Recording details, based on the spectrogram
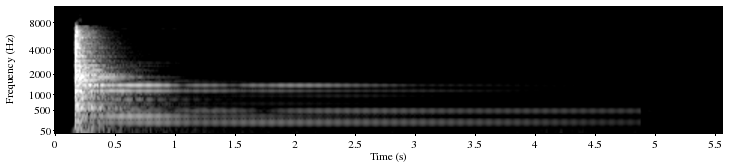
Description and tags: Cartoony Clang #3
A Cartoony Clang
cartoony, cartoon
